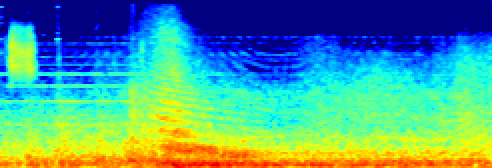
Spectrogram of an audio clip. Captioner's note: deep rumble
